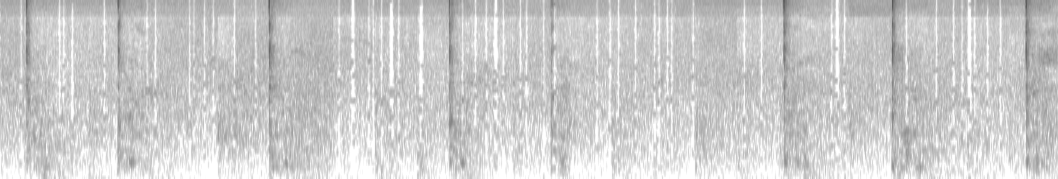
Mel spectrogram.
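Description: Faint, sharp single clicks of a computer mouse, about eight of them at uneven intervals of one to two seconds.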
